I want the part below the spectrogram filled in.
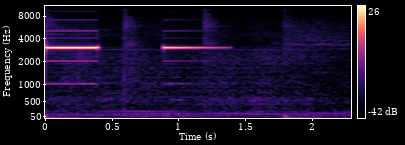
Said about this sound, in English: the operator is alerted by the audible alarms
